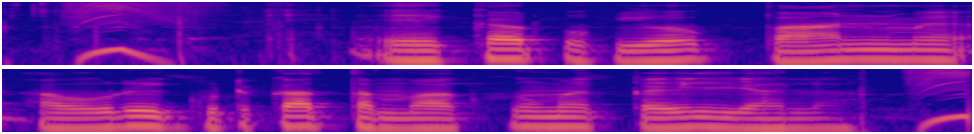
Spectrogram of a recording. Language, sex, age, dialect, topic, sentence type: Bhojpuri, male, 25-30, Northern, agriculture, statement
